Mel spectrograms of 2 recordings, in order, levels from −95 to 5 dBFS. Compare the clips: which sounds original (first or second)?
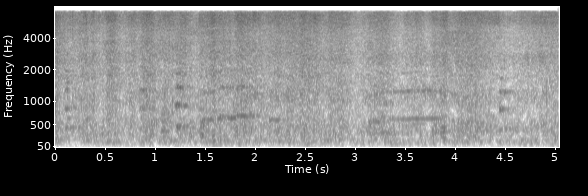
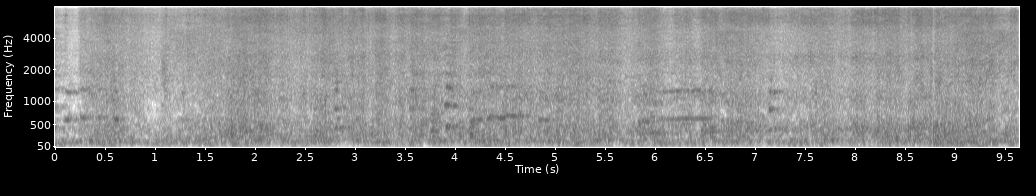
first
